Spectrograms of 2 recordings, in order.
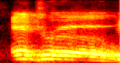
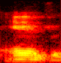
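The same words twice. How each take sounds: First: The name is exclaimed loudly with excited intonation. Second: The name is said flatly, without exclamation. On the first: The speaker calls it right. "You have to use the intonation" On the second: The speaker calls it wrong. "My name is not Andrew"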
